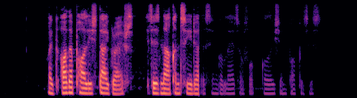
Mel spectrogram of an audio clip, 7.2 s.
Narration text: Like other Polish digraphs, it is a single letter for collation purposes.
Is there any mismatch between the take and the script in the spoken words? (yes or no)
yes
